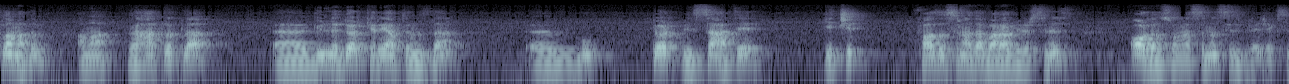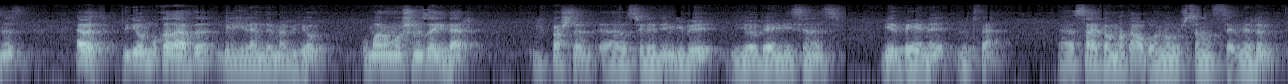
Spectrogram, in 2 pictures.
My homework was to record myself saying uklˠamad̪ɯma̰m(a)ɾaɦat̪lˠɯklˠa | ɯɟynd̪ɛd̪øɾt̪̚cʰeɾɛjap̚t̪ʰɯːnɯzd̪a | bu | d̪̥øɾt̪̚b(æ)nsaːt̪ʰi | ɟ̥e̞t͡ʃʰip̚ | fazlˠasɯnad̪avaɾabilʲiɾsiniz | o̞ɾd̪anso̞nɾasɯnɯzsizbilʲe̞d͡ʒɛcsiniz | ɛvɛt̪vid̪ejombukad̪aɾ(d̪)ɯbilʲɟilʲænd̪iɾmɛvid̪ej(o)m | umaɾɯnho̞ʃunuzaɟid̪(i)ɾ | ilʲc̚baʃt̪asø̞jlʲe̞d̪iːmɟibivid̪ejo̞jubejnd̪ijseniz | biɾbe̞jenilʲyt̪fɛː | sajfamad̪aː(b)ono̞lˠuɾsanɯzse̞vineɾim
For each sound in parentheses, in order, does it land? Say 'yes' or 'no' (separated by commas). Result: yes, no, yes, yes, no, yes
